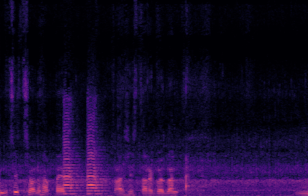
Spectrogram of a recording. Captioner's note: HONK-HONK * -noise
